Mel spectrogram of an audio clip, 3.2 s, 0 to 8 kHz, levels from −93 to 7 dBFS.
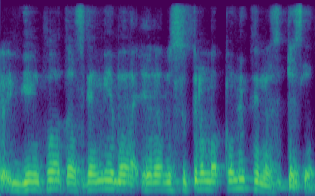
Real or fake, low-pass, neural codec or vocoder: fake; 7.2 kHz; codec, 32 kHz, 1.9 kbps, SNAC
